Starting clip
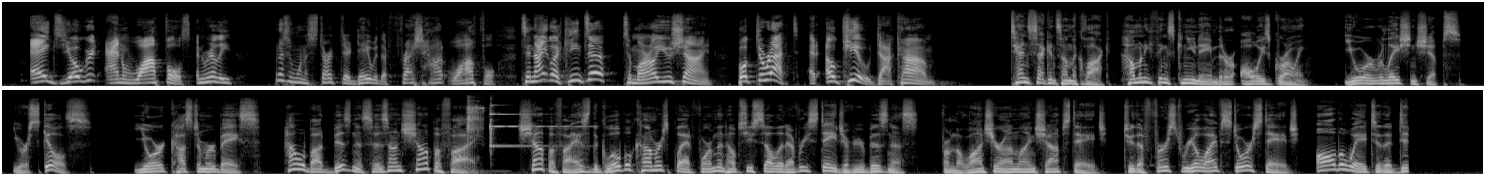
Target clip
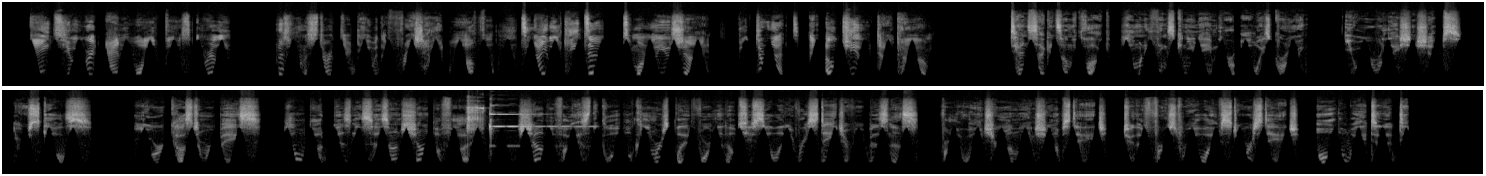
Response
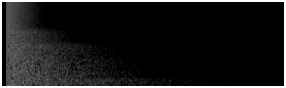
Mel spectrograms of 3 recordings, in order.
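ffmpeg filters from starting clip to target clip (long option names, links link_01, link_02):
-af "highpass=frequency=110:poles=1,acompressor=threshold=-23dB:ratio=16,aexciter=amount=7.7:drive=6.5:freq=2800,acrusher=bits=5:mix=0:aa=0.5,afftfilt=real='re*gte(b*sr/1024,570*pow(3600/570,0.5+0.5*sin(2*PI*4.2*pts/sr)))':imag='im*gte(b*sr/1024,570*pow(3600/570,0.5+0.5*sin(2*PI*4.2*pts/sr)))':win_size=1024:overlap=0.75,volume=-7.5dB"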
